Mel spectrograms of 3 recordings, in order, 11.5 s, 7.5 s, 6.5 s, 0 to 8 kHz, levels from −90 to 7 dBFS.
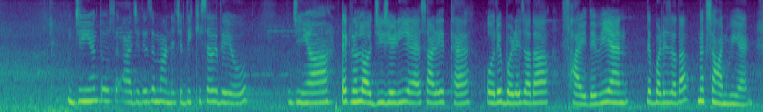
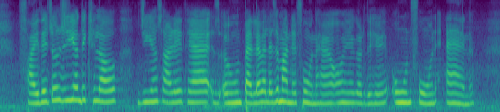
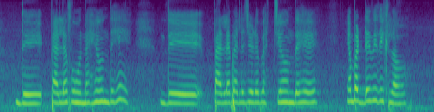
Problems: none marked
